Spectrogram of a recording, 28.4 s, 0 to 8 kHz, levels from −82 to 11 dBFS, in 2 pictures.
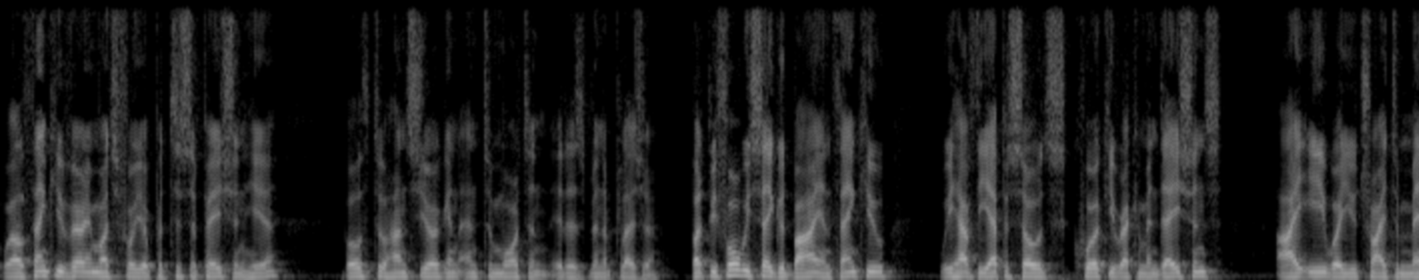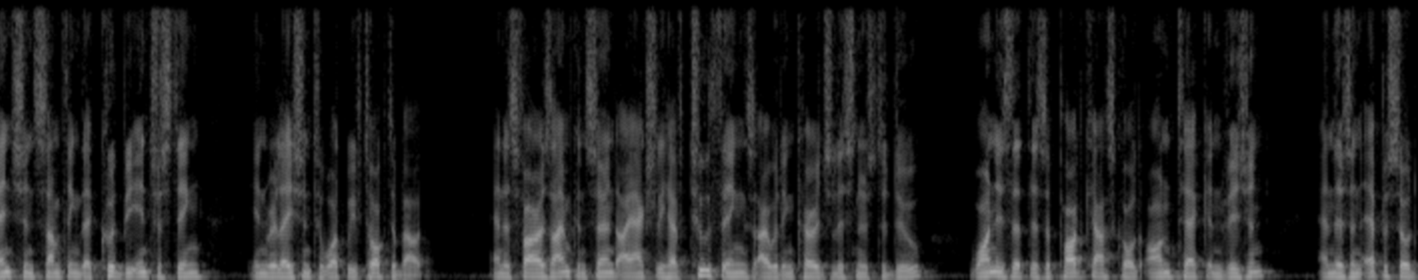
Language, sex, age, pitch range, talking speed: Danish, male, 50-69, 105-125 Hz, 180 wpm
